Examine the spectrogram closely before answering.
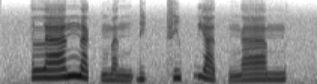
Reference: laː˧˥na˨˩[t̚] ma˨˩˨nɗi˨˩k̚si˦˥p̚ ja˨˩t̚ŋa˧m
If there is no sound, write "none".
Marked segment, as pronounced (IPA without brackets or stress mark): k̚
